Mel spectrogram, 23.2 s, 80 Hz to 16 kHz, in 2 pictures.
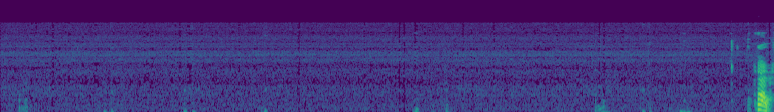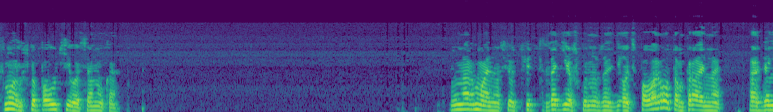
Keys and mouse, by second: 0.3 i, 2.8 click, 4.1-6.3 drag, 8.9 i, 10.5 middle click, 13.6 space, 17.7 space, 18.8 middle click, 22.8 shift+middle click.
